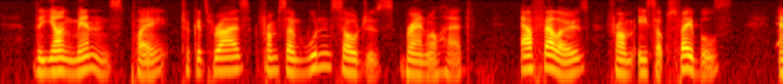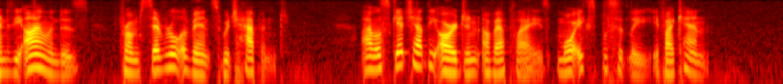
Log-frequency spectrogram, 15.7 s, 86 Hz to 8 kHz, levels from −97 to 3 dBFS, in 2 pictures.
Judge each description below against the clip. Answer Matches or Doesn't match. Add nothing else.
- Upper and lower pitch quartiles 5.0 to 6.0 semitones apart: Doesn't match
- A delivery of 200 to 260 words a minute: Doesn't match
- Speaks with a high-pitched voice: Doesn't match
